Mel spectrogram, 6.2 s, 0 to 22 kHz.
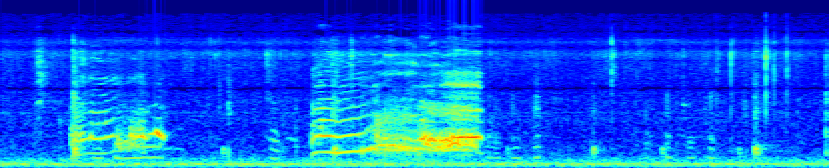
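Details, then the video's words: Backyard rooster crowing in light rain in the coop: a short broken opening note, then a long harmonic crow of about 1.3 seconds, rising into a strained held end, against a steady hiss of rain. "Rooster Crowing In The Rain"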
